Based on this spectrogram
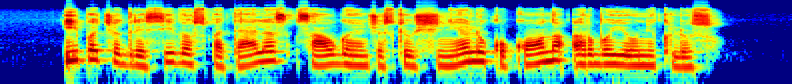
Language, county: Lithuanian, Vilnius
